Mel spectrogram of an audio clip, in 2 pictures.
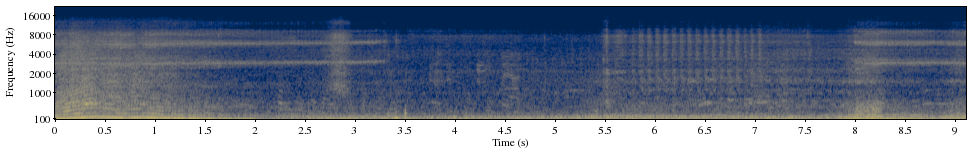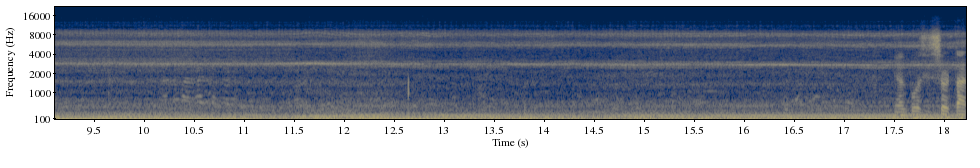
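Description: Off-road vehicle engines rumble and rev nearby.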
